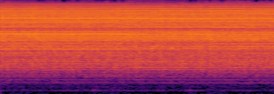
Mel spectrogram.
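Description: A steady, high-pitched whine of a drill twisting wire, running continuously at constant speed, close by, with no talking.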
